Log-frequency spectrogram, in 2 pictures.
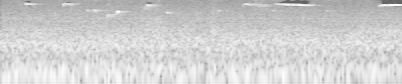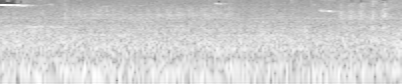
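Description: Faint outdoor ambience: a steady low rumble with a few thin, very high, short bird calls scattered through the first half.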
